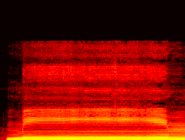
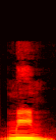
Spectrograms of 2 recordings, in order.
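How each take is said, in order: First: The final m is held with a nasal hum. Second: The final m ends without a held nasal hum. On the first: The speaker calls it wrong. "मीम को ऐसे नहीं पढ़ा जाता" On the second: The speaker calls it right. "Just word मीम"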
